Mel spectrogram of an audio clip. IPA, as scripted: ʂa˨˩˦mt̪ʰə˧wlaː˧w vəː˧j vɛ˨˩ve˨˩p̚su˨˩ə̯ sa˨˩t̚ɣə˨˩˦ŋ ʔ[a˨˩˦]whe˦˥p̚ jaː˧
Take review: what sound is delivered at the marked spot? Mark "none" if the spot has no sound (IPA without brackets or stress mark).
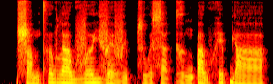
a˧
